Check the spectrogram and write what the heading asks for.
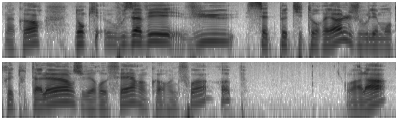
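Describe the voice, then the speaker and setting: A man giving a casual live demonstration of trading software to an audience, hesitant, with many fillers and little sound words. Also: medium pitch, lively intonation, normal speed, dry recording, lo-fi sound. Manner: says he is not an analyst. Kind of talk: live software demo webinar.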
